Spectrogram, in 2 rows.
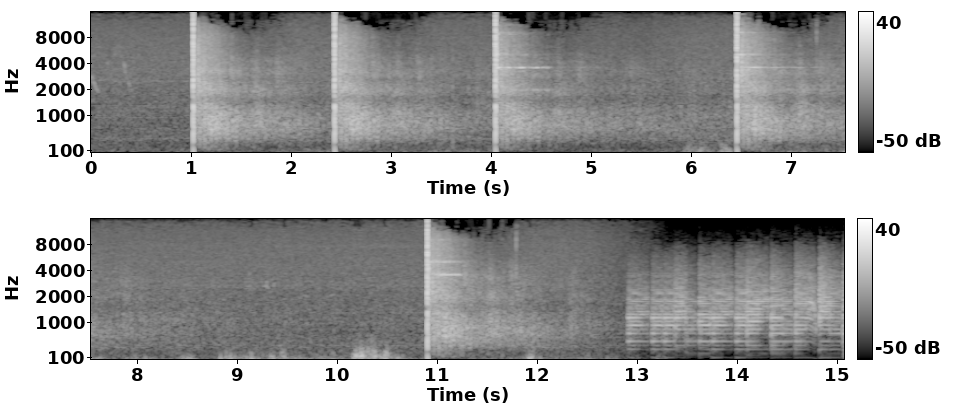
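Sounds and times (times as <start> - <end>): handgun shots with echo: 1.0 - 5.6, 6.5 - 7.6, 10.9 - 12.0.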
